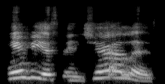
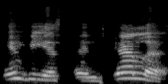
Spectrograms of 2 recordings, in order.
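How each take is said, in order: First: Slower and louder, weight on "Envious"; hammered-home insult; emphatic repeat. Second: Slow, deliberate "envious and jealous"; unhurried jab; slow name-calling. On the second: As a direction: spell out the insult slowly. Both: Acted.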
